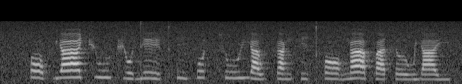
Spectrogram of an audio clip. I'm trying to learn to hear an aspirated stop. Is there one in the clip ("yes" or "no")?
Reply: yes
